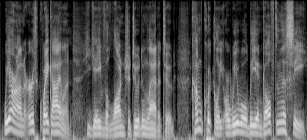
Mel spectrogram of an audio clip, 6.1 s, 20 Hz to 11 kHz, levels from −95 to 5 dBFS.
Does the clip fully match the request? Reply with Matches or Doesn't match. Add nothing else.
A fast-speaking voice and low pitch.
Matches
